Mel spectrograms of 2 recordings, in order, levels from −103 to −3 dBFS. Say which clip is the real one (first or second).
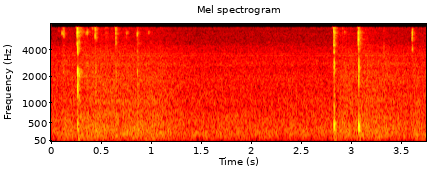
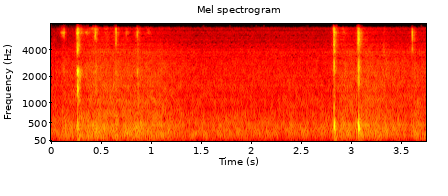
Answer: first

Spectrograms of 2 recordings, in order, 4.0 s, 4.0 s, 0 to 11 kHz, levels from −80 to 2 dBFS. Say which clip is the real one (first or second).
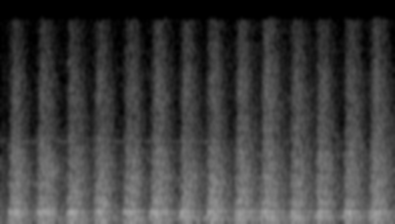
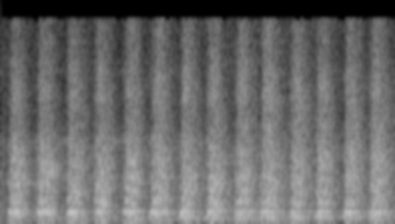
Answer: first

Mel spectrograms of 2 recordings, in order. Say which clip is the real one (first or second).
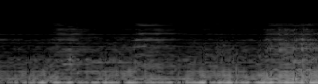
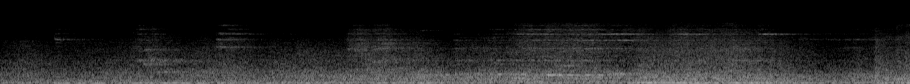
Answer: second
